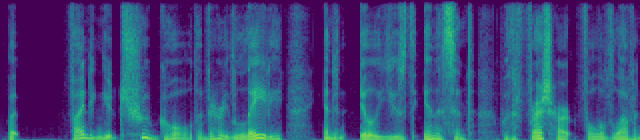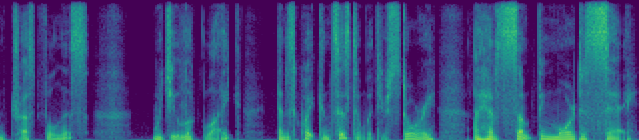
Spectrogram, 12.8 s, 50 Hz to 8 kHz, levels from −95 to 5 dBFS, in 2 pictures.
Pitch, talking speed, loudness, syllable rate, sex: 120 Hz, 175 wpm, -22 LUFS, 5.2 syllables/s, male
